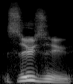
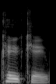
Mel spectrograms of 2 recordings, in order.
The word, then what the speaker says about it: Zuzu: It's Zuzu, not Cuckoo.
